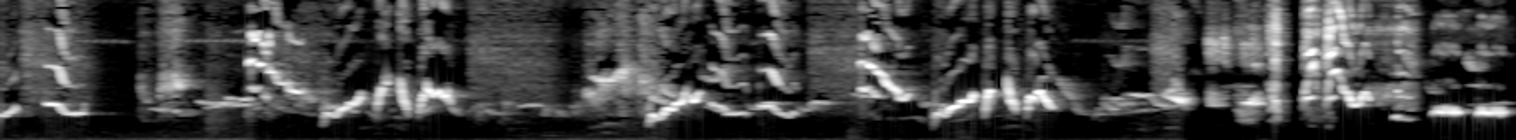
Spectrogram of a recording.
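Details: Breeding-condition Oriental magpie-robin song used to stir up rival birds: continuous bright whistles, looping upslurs and downslurs, and dense twittering trills that end in a thin, sustained high whistle.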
